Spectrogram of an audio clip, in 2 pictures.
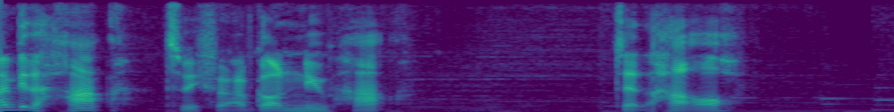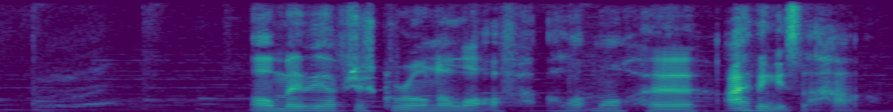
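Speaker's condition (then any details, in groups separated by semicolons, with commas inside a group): No condition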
